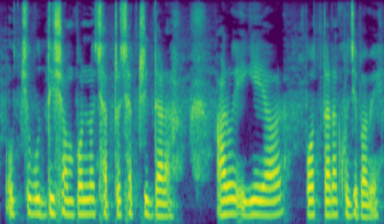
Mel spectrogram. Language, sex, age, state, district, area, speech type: Bengali, female, 30-45, West Bengal, Paschim Bardhaman, urban, spontaneous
